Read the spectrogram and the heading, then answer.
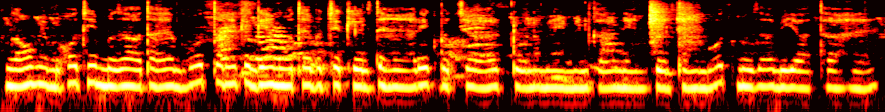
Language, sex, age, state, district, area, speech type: Urdu, female, 18-30, Bihar, Khagaria, rural, spontaneous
